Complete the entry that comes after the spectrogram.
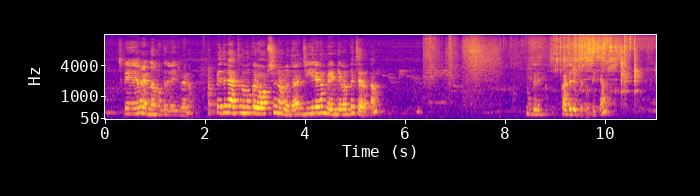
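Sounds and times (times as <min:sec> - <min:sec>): hot oil hissing in wok: 0:08.4 - 0:11.0.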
